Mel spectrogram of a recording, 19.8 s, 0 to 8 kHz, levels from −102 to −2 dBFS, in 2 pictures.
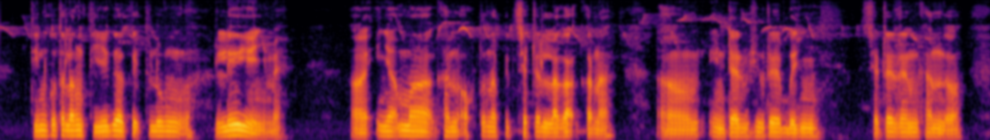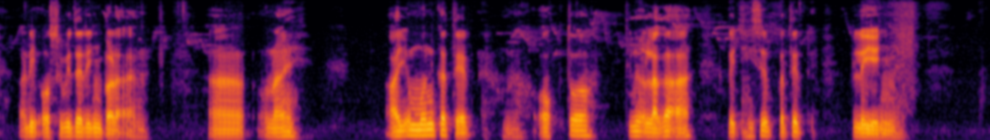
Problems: none marked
